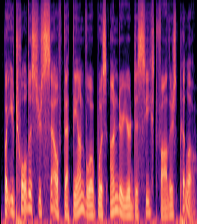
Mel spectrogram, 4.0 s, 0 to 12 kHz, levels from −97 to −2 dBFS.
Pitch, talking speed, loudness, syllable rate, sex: 115 Hz, 210 wpm, -20 LUFS, 6.1 syllables/s, male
